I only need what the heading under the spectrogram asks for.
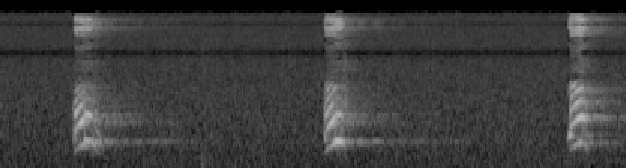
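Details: A one-year-old Finnish Spitz gives its first bird barks, three sharp, high-pitched single barks about a second and a half apart, at a pheasant that has flown up into a tree.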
